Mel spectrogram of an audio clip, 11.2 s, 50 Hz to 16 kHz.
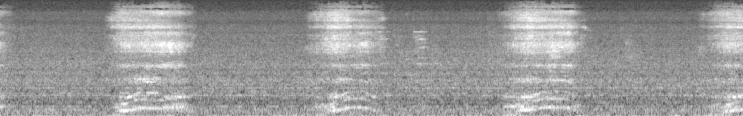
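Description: Regular rumbling snores on each breath in, about 20 a minute, against steady room noise.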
